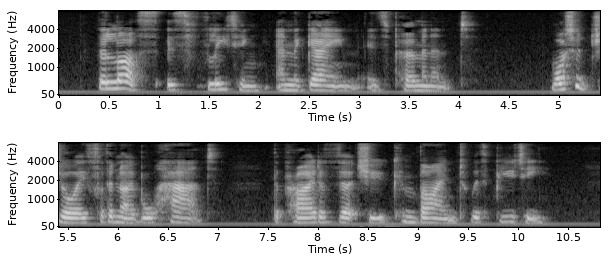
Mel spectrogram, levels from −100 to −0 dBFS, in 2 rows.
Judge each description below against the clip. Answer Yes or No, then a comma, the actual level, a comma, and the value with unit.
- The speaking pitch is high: No, medium, 175 Hz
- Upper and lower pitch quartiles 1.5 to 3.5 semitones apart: Yes, average, 3.0 semitones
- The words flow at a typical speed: No, slow, 120 wpm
